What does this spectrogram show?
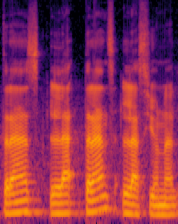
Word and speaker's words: translacional: No con N, como yo lo pronuncié, es translacional.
